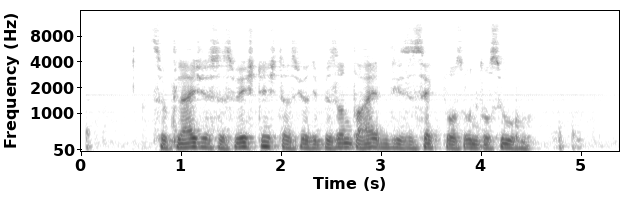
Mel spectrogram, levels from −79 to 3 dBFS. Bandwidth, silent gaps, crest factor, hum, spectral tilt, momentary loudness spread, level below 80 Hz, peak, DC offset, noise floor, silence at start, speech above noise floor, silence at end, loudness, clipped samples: 11.5 kHz; none; 18 dB; none; -7.5 dB/octave; 7 LU; -48 dBFS; -16 dBFS; under 0.1%; -65 dBFS; 0.05 s; 33 dB; 0.4 s; -33 LUFS; under 0.1%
